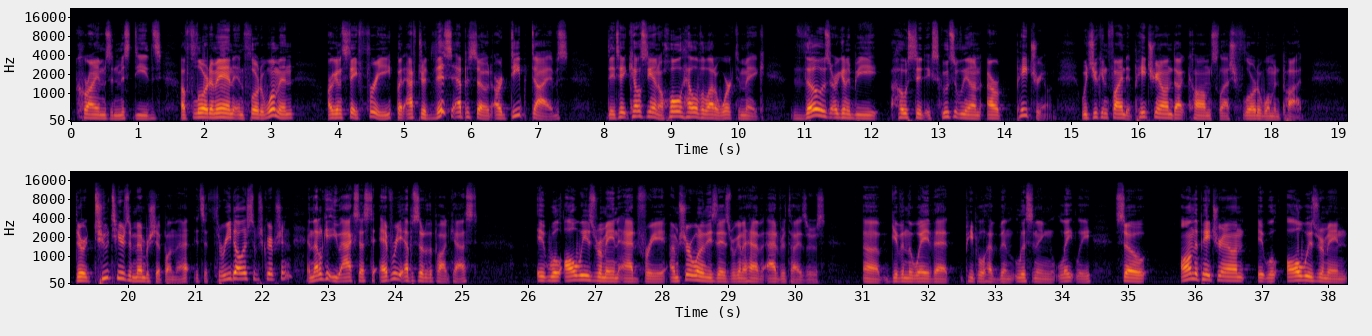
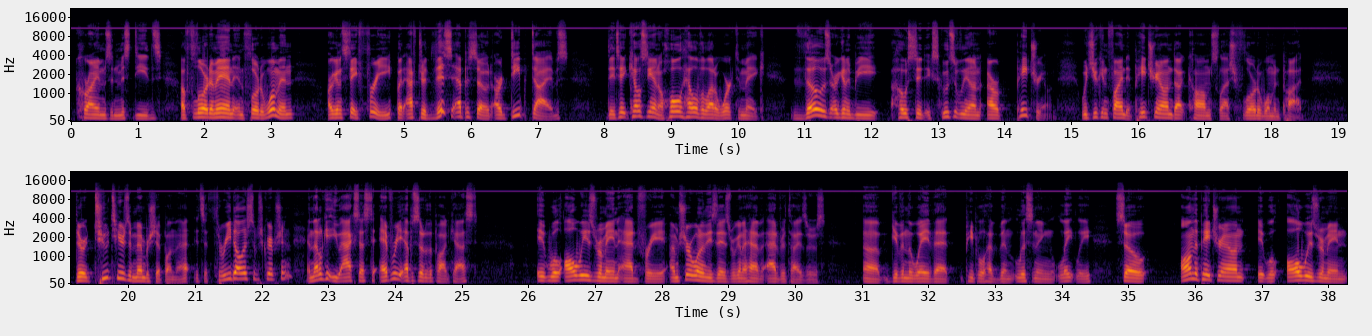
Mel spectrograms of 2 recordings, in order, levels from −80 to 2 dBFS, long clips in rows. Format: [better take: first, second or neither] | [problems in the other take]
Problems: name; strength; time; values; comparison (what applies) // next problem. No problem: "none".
first | high-pitched whine; noticeable; throughout; 10.5 kHz, 15 dB below the speech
